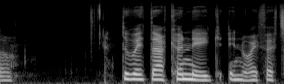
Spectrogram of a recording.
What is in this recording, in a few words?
"cynnig", Welsh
